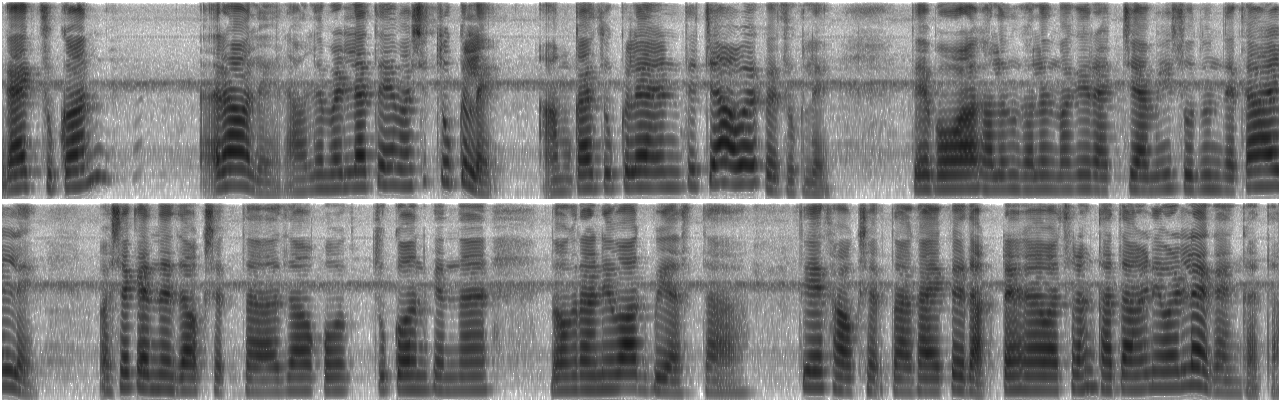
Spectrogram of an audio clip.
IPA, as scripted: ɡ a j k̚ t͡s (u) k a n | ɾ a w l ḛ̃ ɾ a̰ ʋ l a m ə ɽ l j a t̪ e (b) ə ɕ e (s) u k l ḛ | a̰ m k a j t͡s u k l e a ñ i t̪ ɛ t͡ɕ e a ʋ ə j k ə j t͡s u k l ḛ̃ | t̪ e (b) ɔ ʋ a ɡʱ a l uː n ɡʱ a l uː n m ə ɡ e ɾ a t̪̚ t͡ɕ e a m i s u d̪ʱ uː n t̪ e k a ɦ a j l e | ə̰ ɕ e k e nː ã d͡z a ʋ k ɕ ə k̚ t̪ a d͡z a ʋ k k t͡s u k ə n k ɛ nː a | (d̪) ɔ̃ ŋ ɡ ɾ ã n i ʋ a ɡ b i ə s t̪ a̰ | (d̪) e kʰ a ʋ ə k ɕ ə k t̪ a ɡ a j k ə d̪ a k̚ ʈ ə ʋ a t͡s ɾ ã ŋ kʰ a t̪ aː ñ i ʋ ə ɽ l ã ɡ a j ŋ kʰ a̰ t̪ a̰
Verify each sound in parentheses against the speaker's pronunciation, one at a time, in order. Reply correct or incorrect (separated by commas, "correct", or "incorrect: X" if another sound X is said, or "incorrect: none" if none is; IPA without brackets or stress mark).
correct, incorrect: m, incorrect: t͡s, correct, correct, incorrect: t̪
